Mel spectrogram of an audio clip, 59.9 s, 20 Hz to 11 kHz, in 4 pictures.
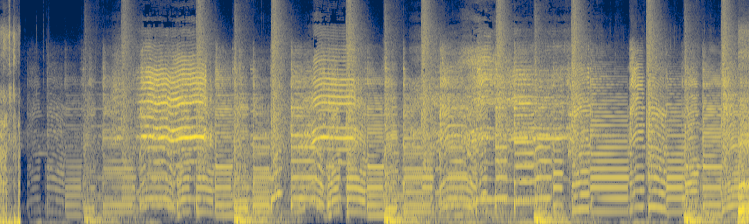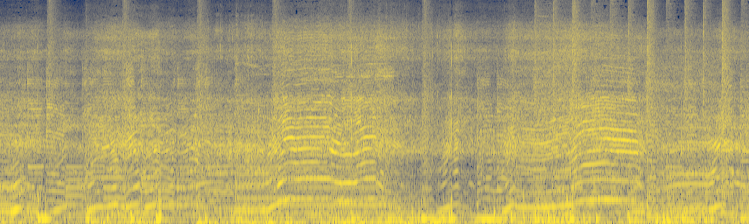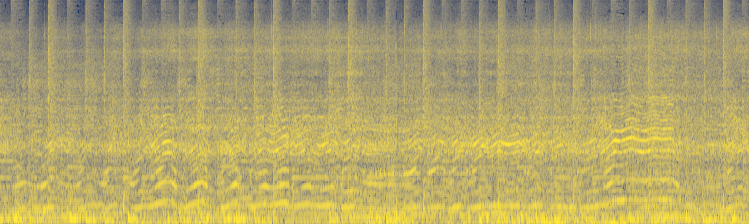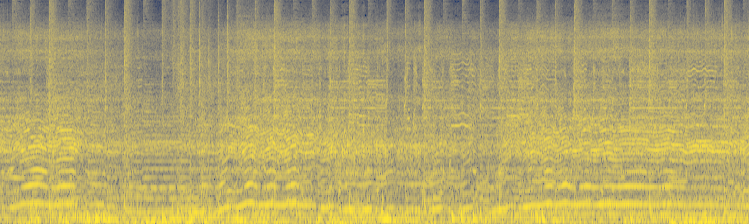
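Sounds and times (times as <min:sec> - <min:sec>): music with a steady beat: 0:01.6 - 0:59.9
snowmobile engine revving: 0:02.3 - 0:04.4, 0:07.8 - 0:13.2, 0:14.2 - 0:59.9.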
